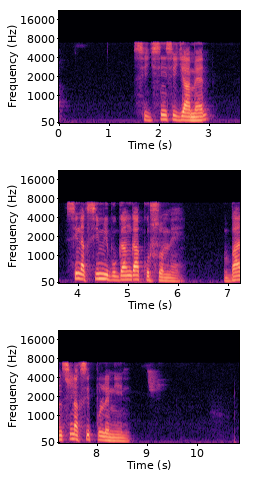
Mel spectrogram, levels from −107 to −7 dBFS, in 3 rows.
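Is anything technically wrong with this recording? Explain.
Yes. Heavy lossy coding damage runs through the whole speech clip. Nothing is present above about 6.9 kHz, so the speech sounds dull and muffled. Tones carry a rough, fluttering noise around them. The likely cause is Dolby Digital compression at a very low bitrate, around 40 kbps. At that rate the encoder narrows the band. It also leaves many frequency lines without real detail, and the decoder fills those gaps with noise.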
